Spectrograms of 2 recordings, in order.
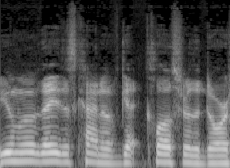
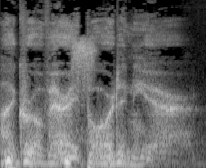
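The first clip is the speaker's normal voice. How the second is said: voice of a masked skeletal figure. Voicing a masked skeletal figure offering a riddle to a player: voice of a masked skeletal figure. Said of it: "and he says".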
